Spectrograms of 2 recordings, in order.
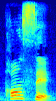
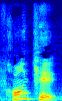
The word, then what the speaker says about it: Français: La cédille nous indique qu'il faut toujours prononcer cette lettre C. Regardez bien. K. Et maintenant, avec cédille, ça. K. Ça. Français.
